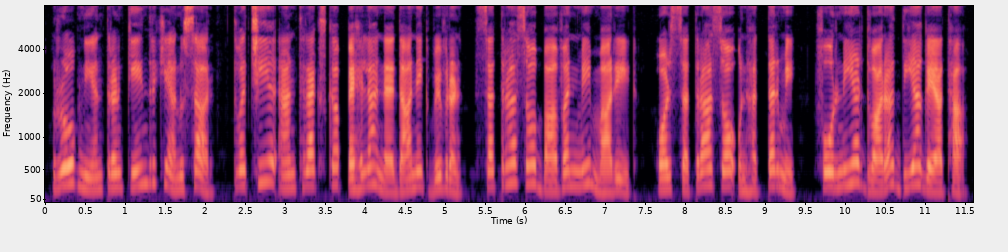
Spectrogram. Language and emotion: Hindi, neutral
